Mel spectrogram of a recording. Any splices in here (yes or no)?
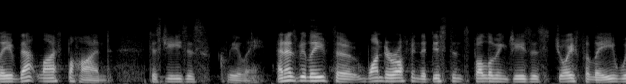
yes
